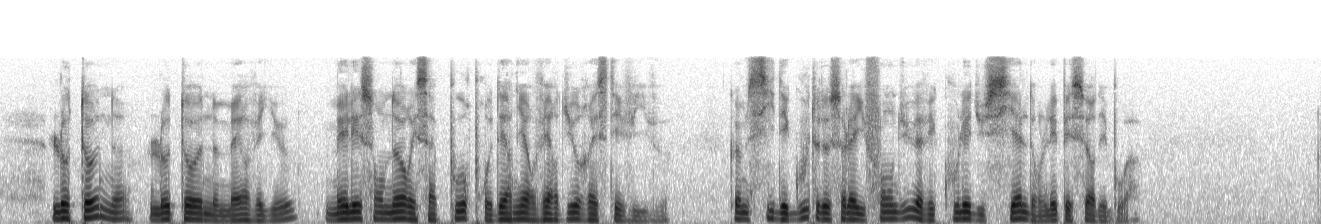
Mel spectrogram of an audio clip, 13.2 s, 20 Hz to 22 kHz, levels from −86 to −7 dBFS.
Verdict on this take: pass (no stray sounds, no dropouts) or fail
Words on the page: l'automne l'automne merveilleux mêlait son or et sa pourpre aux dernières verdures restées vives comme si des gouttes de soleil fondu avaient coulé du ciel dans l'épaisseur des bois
pass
